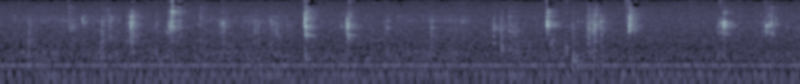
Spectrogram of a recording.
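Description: Close-up mouth sounds of a person eating grilled fish: short, wet smacking clicks from chewing, coming irregularly about once or twice a second over a faint steady hum.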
